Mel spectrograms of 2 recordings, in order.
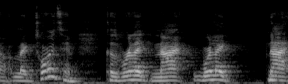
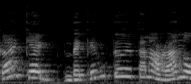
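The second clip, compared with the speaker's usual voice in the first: grandma voice; 8 semitones higher than usual. Retold or imitated. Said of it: "My grandma's like".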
